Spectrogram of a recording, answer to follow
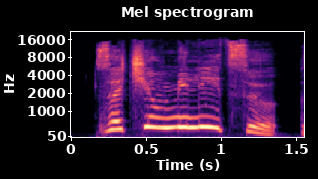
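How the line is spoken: Pleading. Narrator (Russian): взмолился Толя

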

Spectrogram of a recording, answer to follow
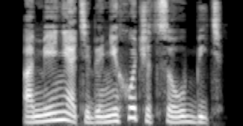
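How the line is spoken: Boy's sudden snort. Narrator (Russian): хмыкнул вдруг мальчик

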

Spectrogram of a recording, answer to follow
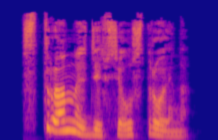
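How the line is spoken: Skeptical snort. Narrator (Russian): хмыкнул Фэш

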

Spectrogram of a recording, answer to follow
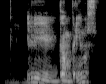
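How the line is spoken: Uncertain prompting. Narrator (Russian): неуверенно подсказал Матвей

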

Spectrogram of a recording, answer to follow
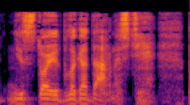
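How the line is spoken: Mutter. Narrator (Russian): пробормотал Грифель

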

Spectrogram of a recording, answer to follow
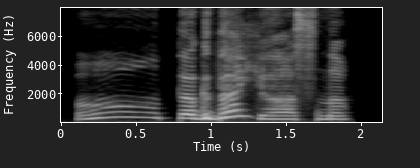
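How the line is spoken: Drawling. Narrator (Russian): протянула Элизабет

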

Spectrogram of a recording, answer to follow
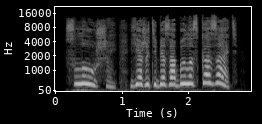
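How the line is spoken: Exclaiming. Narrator (Russian): воскликнула Милослава

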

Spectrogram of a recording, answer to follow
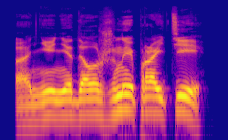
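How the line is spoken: Shouting. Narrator (Russian): закричал Пенкроф

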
